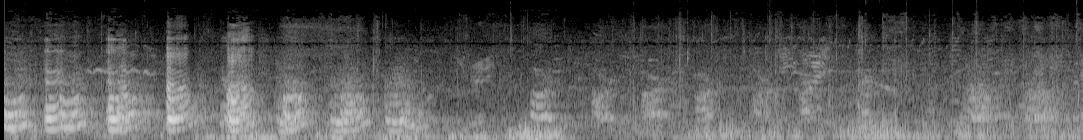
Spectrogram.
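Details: Sea lions under the Santa Cruz Boardwalk in California bark in a loud, hoarse chorus of repeated honks, with voices in the background. Finding: Sea lion.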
